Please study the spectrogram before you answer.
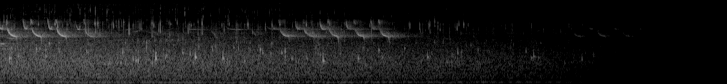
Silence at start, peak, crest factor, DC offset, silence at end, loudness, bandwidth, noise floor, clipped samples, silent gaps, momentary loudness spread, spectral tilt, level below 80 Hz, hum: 0 s; -16 dBFS; 22 dB; under 0.1%; 1.2 s; -32 LUFS; 19 kHz; -70 dBFS; under 0.1%; none; 22 LU; 0.5 dB/octave; -66 dBFS; none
